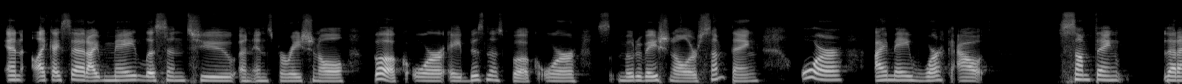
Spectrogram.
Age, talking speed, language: 30-49, 130 wpm, English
